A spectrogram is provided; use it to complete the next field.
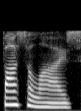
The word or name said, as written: fossilize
